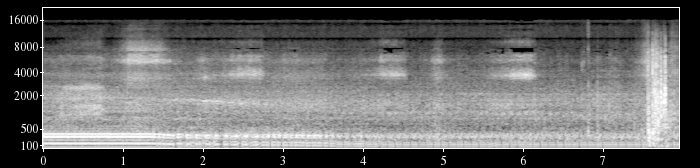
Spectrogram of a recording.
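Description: A Kawasaki Z900 inline-four motorcycle engine idles loud and close with a smooth, steady rumble that dips slightly partway through, followed by a brief sharp burst at the end.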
